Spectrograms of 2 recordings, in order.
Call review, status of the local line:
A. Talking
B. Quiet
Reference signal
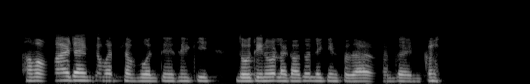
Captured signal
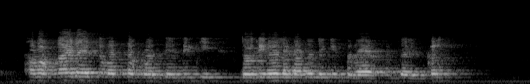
B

